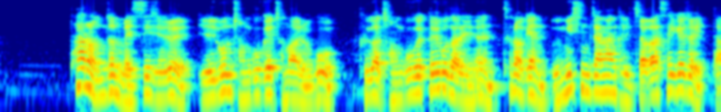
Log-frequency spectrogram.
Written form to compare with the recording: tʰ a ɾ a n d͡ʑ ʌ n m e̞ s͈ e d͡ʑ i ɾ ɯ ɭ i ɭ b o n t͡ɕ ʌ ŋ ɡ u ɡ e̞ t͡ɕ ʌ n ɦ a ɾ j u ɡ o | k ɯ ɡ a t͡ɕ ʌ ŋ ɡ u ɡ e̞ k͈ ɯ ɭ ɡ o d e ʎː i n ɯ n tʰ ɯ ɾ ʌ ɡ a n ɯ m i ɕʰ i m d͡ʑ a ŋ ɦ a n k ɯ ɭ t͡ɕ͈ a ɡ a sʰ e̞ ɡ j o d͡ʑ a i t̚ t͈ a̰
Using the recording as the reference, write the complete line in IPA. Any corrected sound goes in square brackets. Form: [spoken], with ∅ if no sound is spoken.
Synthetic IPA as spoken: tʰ a ɾ [ʌ] n d͡ʑ ʌ n m e̞ s͈ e d͡ʑ i ɾ ɯ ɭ i ɭ b o n t͡ɕ ʌ ŋ ɡ u ɡ e̞ t͡ɕ ʌ n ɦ a ɾ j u ɡ o | k ɯ ɡ a t͡ɕ ʌ ŋ ɡ u ɡ e̞ k͈ ɯ ɭ ɡ o d [a] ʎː i n ɯ n tʰ ɯ ɾ ʌ ɡ [e] n ɯ m i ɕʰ i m d͡ʑ a ŋ ɦ a n k ɯ ɭ t͡ɕ͈ a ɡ a sʰ e̞ ɡ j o d͡ʑ [ʌ] i t̚ t͈ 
